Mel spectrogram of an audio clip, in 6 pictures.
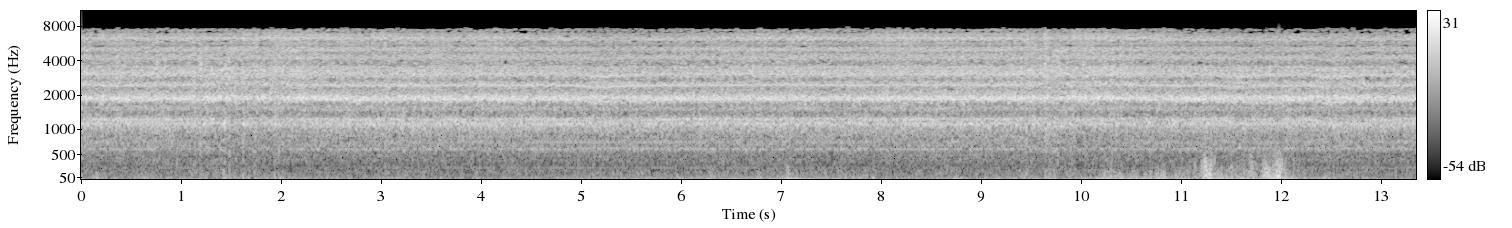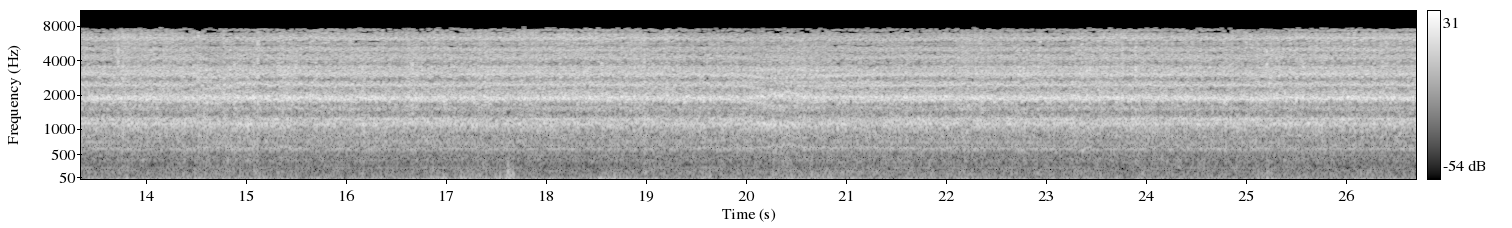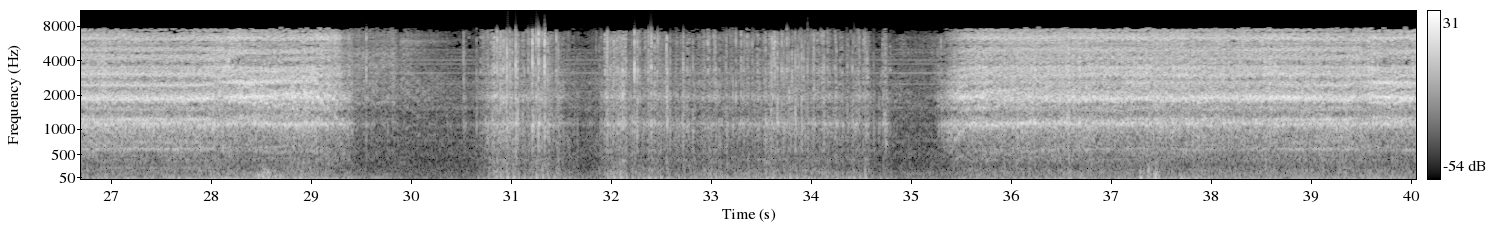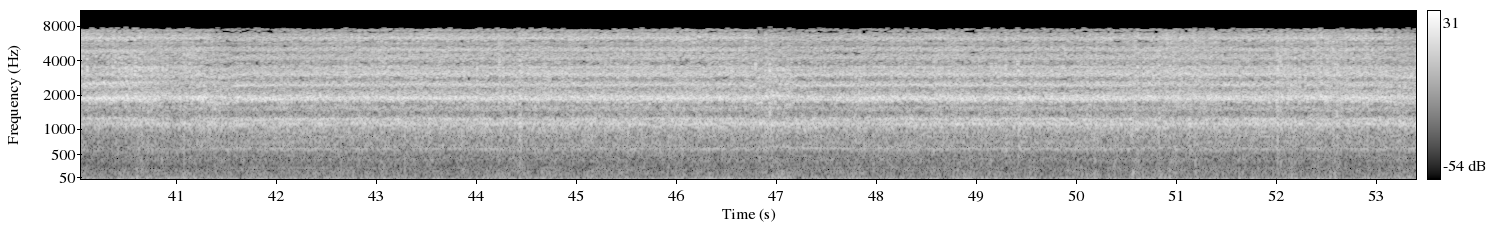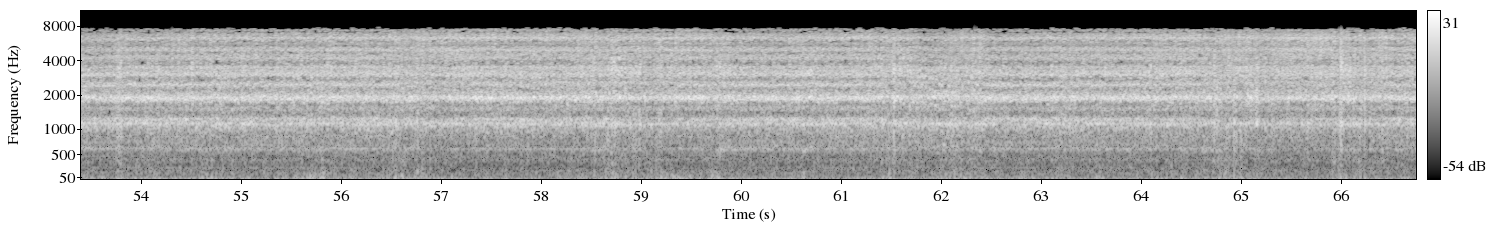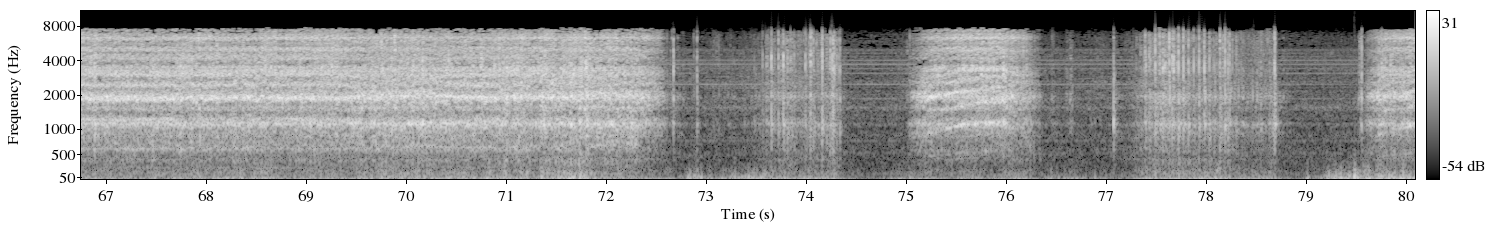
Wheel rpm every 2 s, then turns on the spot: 160, 160, 160, 160, 160, 160, 160, 160, 160, 160, 160, 160, 160, 160, 100, 20, 20, 30, 160, 160, 160, 160, 160, 160, 160, 160, 160, 160, 160, 160, 170, 160, 160, 160, 160, 160, 50, 50, 20, 20.
30-34 72-74 76-78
